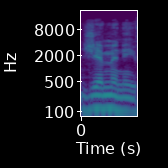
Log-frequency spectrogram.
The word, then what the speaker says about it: Gemini: Oh, I forgot to say, I'm changing my pronunciation to like the astronauts did it in the 60s. I'm calling it Jiminy from now on. That's the way they did it. They called it Jiminy. Like the cricket.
